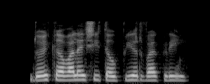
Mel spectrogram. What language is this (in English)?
Pashto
